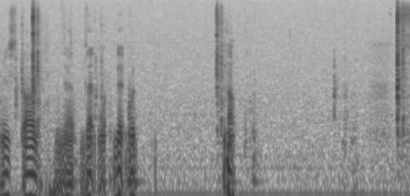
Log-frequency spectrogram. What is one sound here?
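Short electronic menu clicks sound.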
